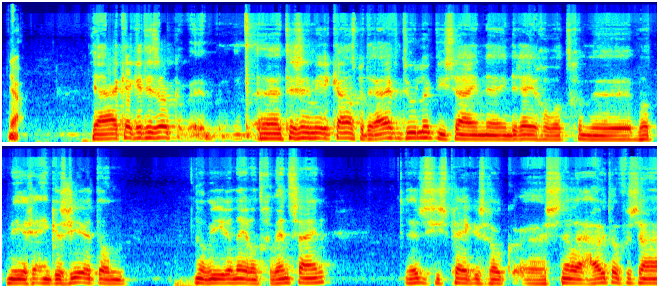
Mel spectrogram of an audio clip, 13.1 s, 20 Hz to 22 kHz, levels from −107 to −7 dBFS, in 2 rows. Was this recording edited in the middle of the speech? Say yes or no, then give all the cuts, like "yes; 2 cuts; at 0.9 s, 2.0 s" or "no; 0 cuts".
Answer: no; 0 cuts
